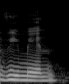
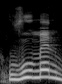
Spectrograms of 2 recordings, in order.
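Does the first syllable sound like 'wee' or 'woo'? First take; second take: wee; woo. First: The first syllable sounds like 'wee'. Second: The first syllable sounds like 'woo'. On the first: The speaker calls it right. "यहाँ पे हम लोग को वी बोलना चाहिए" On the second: The speaker calls it wrong. "सब लोग वू बोलते हैं ना, वुमेन बोलते हैं, बट ये देखो ये बिल्कुल गलत प्रोनाउंसिएशन है"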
